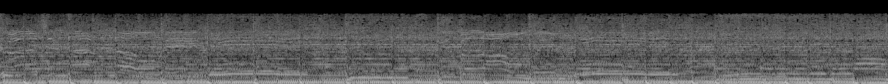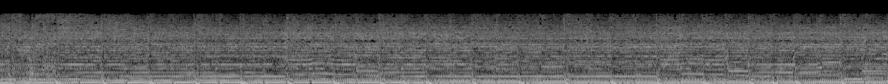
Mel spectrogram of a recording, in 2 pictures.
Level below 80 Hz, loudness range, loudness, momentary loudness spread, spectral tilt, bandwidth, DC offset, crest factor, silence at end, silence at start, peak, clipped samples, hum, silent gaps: -30 dBFS; 0 LU; -23 LUFS; 1 LU; -3.5 dB/octave; 11.5 kHz; under 0.1%; 12 dB; 0 s; 0 s; -10 dBFS; under 0.1%; none; none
